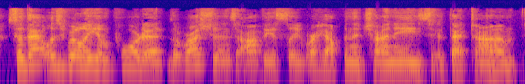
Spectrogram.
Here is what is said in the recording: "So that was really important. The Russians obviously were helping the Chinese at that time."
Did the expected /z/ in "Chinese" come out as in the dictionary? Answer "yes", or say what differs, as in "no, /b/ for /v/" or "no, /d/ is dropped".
yes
